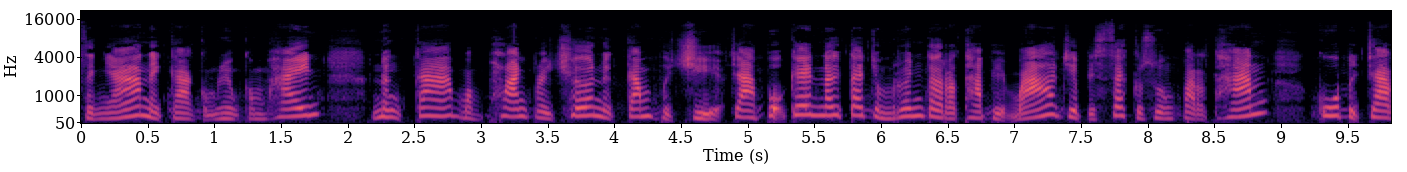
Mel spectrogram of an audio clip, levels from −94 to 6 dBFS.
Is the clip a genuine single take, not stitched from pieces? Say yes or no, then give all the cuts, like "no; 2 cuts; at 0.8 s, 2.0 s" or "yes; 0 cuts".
no; 1 cut; at 4.8 s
